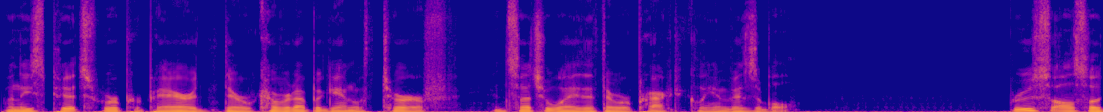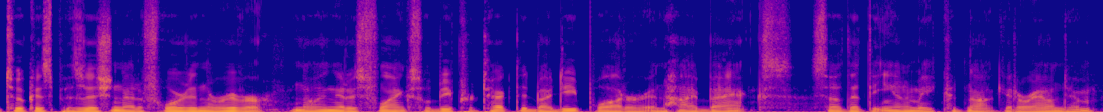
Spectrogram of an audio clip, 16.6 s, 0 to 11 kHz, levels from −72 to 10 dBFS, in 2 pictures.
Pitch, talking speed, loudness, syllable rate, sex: 105 Hz, 195 wpm, -17 LUFS, 5.6 syllables/s, male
